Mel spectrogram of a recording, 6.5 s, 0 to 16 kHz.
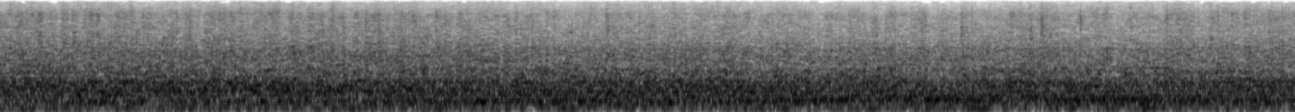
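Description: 1968 Pontiac GTO drag car's engine idling loud and steady as the car rolls slowly toward the line.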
